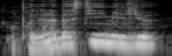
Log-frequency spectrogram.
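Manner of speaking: defiant resolve. A narrator's reading. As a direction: answer boldly, ending on a swear. Farmer's defiant oath to the principal. (avec défi et détermination)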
